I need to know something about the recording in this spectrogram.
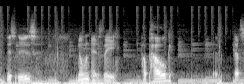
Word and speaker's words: Hauppauge: This is known as the Hauppauge, that's how you pronounce it, Hauppauge HD PVR2 game capture box.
